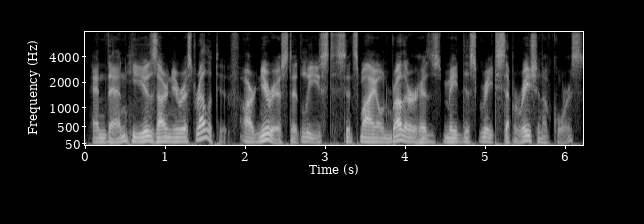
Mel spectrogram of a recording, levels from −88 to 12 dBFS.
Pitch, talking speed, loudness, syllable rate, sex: 105 Hz, 200 wpm, -19 LUFS, 5.9 syllables/s, male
